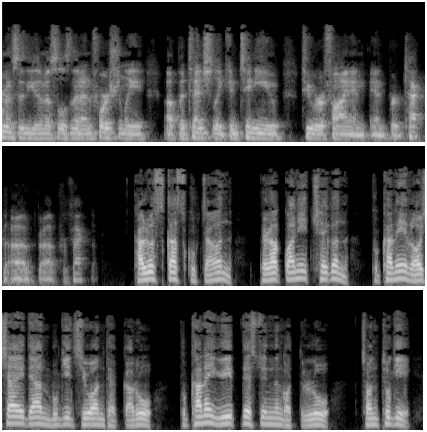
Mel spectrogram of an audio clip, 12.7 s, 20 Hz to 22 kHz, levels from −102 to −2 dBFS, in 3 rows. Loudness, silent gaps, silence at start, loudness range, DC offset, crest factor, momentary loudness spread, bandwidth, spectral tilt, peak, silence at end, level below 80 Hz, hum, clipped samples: -28 LUFS; 5.19-5.23 s; 0 s; 5 LU; under 0.1%; 22 dB; 11 LU; 12.5 kHz; -5.5 dB/octave; -6 dBFS; 0.15 s; -62 dBFS; none; under 0.1%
